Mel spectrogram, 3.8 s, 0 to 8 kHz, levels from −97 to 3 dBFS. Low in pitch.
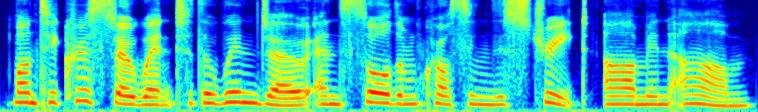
No: high, 220 Hz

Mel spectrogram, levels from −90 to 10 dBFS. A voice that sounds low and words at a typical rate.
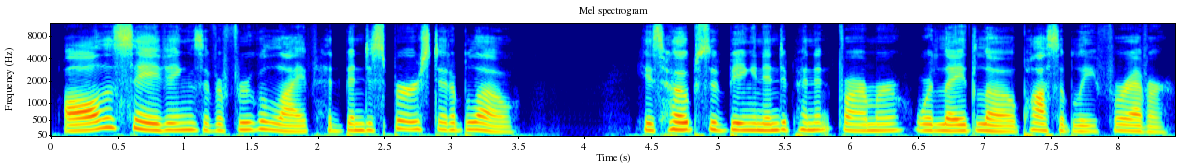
No: high, 190 Hz; average, 180 wpm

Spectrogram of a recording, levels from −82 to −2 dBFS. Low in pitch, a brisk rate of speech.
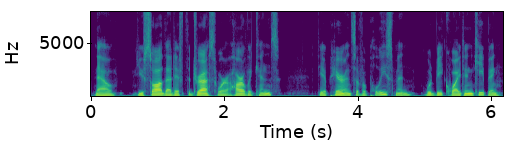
No: low, 125 Hz; average, 195 wpm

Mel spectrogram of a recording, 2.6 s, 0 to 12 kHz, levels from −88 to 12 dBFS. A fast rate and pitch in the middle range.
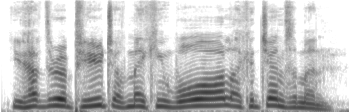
Yes: fast, 230 wpm; medium, 170 Hz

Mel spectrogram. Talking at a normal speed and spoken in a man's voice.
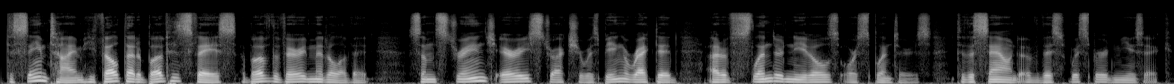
Yes: average, 185 wpm; male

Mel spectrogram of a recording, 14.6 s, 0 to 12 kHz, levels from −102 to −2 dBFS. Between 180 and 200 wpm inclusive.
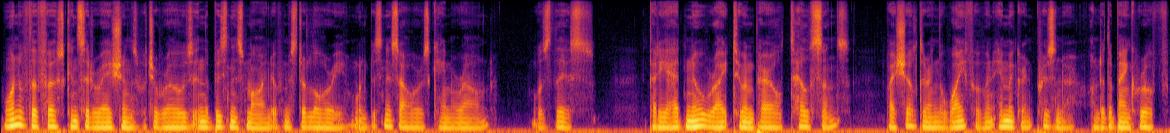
No: average, 165 wpm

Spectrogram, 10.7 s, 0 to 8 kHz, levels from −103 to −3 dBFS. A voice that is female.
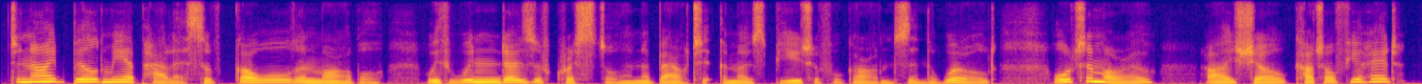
Yes: female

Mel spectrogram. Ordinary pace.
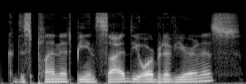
No: fast, 220 wpm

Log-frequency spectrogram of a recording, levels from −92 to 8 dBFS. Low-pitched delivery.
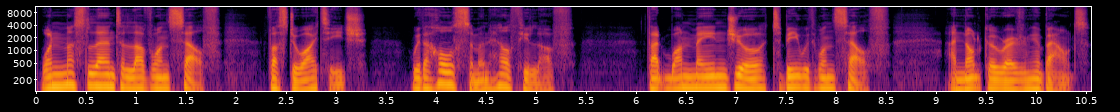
Yes: low, 110 Hz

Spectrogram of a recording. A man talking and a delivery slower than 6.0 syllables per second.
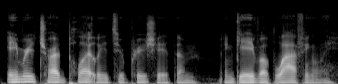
No: male; 6.6 syllables/s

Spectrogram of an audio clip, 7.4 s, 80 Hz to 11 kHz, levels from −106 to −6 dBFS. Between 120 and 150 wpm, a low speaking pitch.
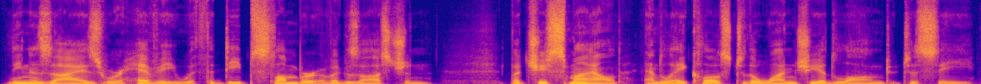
No: average, 195 wpm; low, 105 Hz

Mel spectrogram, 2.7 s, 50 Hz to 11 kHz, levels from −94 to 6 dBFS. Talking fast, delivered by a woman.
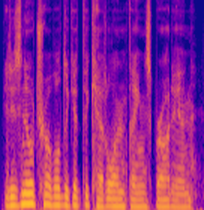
No: fast, 265 wpm; male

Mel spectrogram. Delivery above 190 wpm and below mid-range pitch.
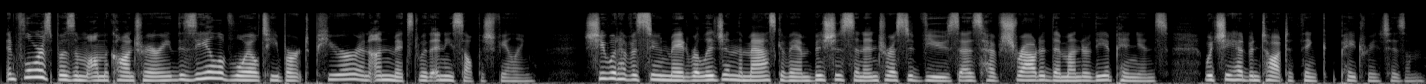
No: average, 200 wpm; high, 195 Hz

